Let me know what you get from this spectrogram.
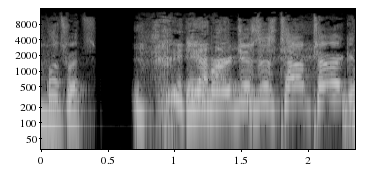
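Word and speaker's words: Plitzuweit: If you say Plitzwit real fast, Plitzwit. – You can't mispronounce it.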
